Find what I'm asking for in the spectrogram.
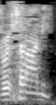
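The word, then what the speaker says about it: Rashawni: It's Rashani.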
